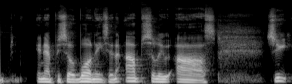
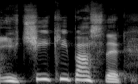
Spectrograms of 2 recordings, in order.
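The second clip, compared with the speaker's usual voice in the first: higher, drawn-out indignant insult; fuming retort; 5 semitones higher than usual. Retold or imitated. Employee answering the director's accusation, retold fuming retort. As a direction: re-enact an outraged comeback, lightly. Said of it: "I'm fuming".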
